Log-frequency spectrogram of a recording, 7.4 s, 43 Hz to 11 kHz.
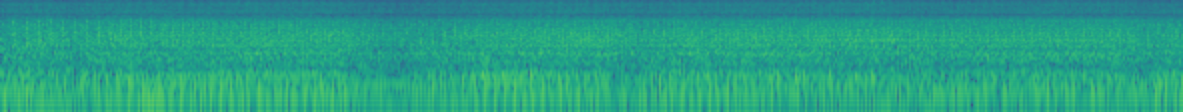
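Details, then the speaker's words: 1967 GMC C20 with 305 big block V6, sat at least 7 years, kept alive on brake cleaner with a bad carburetor; loud, uneven idle with ragged beat and dips, no smoke; runs, but roughly. "there you go it runs it's about out of brake clean too I should by stocking this stuff as much as I use [Applause] it bummer well how about that it runs runs pretty decent actually doesn't sound bad doesn't smoke"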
